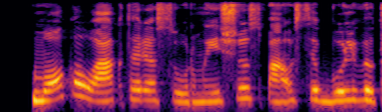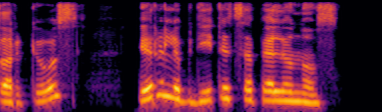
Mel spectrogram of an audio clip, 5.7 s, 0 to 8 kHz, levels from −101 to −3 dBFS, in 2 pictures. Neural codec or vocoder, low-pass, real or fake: none; 7.2 kHz; real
